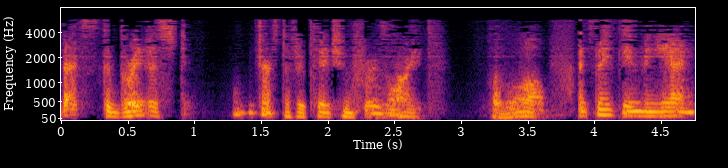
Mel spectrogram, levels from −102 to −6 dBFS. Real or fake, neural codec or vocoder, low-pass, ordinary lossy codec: fake; codec, 44.1 kHz, 0.9 kbps, DAC; 7.2 kHz; MP3, 24 kbps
